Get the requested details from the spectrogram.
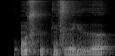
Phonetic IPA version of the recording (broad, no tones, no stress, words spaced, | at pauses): ʔõsʔɨkẽs leɾʲɨə̯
